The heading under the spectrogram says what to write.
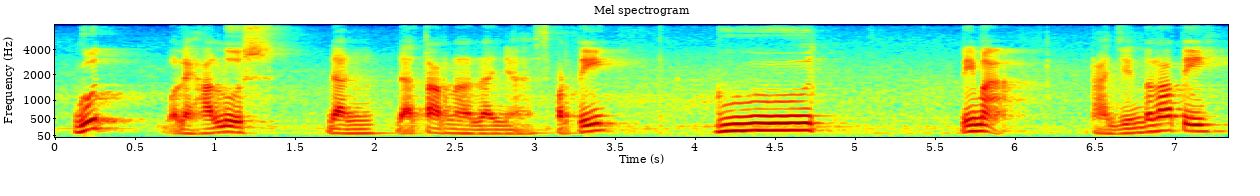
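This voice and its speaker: A man, a dog trainer giving numbered training tips and acting out sharp commands. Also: mid-range voice. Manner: numbered points, demonstrates commands with sharp shouts.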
